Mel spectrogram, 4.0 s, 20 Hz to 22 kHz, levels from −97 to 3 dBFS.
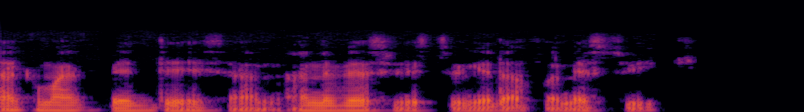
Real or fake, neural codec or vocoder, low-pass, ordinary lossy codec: real; none; none; none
